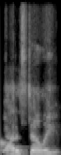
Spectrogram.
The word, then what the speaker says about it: Battistelli: Is it Battistelli?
